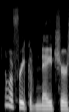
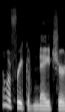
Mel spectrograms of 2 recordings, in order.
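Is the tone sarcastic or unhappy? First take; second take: sarcastic; sarcastic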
